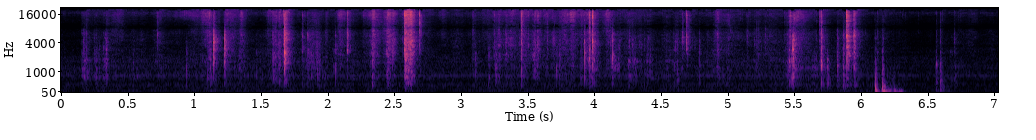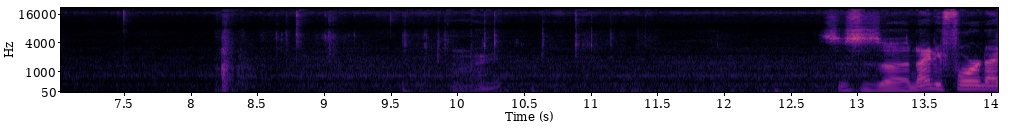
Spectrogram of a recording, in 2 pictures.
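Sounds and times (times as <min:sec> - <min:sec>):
plastic packaging crackling: 0:00.0 - 0:06.3.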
